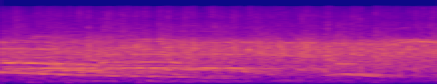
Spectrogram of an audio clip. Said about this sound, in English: Yo hago todo el research, a él le dan el aplauso solamente por repetirlo en español. He gets all the applause just for repeating it in Spanish.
